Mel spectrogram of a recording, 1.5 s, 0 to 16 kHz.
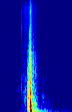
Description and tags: Body falling to floor 7
A body falling heavily to a carpeted floor, can also be used for hard outdoor ground.
body, collapse, collapses, collapsing, drop, dropping, fall, falling, falls, floor, ground, hit, impact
